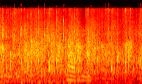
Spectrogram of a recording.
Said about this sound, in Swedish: Det är så här man får applåder,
